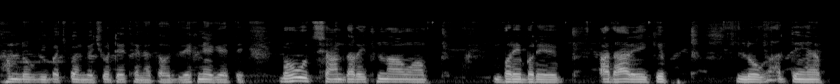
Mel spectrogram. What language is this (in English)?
Urdu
